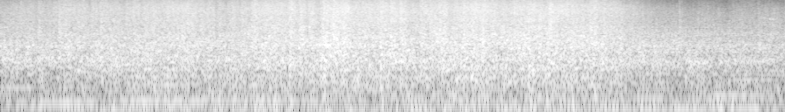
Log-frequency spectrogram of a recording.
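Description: Explosions boom and rumble in a dense roar of battle.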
